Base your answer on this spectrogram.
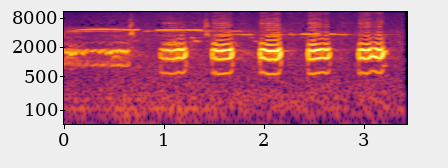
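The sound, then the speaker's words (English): A slate turkey call, a disc of slate, is scraped with a stick to imitate a hen during a turkey hunt, producing about six raspy, evenly spaced yelps, loud, with no one talking. “Once they're situated, Jimmer takes out a disc of slate and begins to scrape it with a stick.”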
